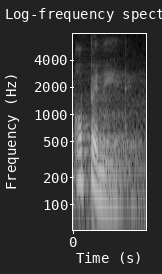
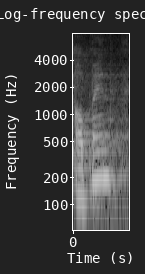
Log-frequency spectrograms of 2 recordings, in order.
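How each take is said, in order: First: The -ed ending is said as an extra syllable. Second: The -ed ending adds no extra syllable. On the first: The speaker calls it wrong. "What if we say opening? They don't understand" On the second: The speaker calls it right. "we say opened"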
